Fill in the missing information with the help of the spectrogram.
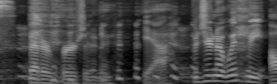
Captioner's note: laugh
